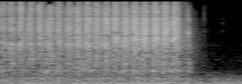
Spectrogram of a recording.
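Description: Sandpaper is rubbed over bicycle disc brake pads in about twenty quick, rhythmic scraping strokes, close and distinct, before the sound stops abruptly.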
